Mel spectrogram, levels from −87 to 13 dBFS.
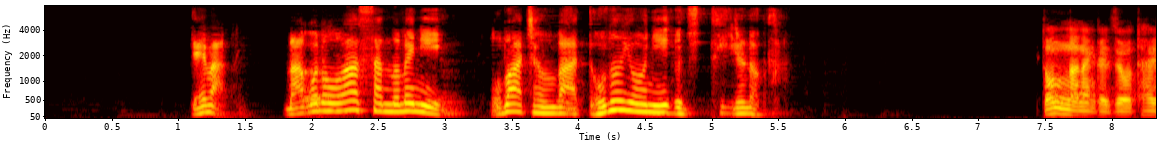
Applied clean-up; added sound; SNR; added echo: neural mask model DeepFilterNet 3.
